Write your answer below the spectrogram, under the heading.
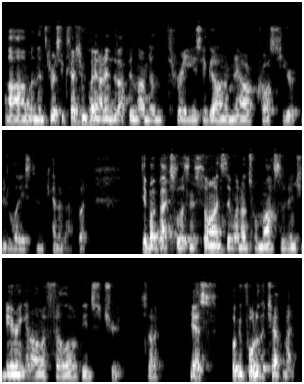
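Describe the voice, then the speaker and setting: A man's voice: fairly low pitch, fast talker. A middle-aged man with an Australian accent, answering interview questions in a webinar, laying out facts and definitions steadily over a video call headset. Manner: fact-heavy, explanatory, steady. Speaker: interviewee, sustainability executive. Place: home office, video call. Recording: lo-fi distant video call audio.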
